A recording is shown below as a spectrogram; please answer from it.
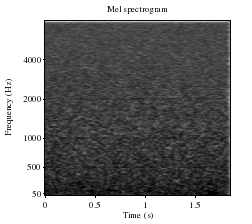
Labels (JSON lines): {"label": "ambient", "recorder": "HydroMoth"}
